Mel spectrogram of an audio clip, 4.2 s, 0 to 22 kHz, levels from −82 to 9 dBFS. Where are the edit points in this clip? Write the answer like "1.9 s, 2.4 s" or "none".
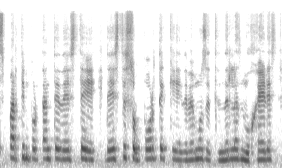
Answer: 1.5 s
